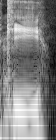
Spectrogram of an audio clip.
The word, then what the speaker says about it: quay: like a harbor a key a bay you know spelled q-u-a-y i think it's pronounced key okay so yeah apparently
